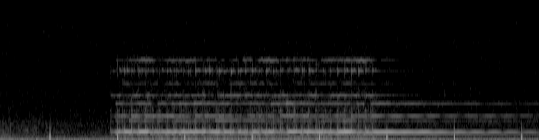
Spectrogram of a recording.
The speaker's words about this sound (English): Master Stuntman Jack Edison picks up a ringing phone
